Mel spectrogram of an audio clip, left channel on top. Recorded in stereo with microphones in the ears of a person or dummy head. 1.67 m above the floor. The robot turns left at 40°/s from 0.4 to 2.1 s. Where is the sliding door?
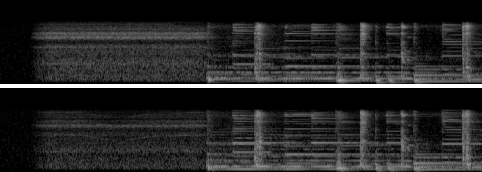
No sliding door in this recording.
